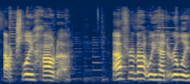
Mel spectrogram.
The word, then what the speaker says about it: Gouda: cheese factory and we learned that gouda isn't pronounced gouda at all it's actually hauda after that we had early dinner and then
